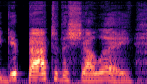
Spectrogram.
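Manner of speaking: ordinary delivery, nothing marked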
